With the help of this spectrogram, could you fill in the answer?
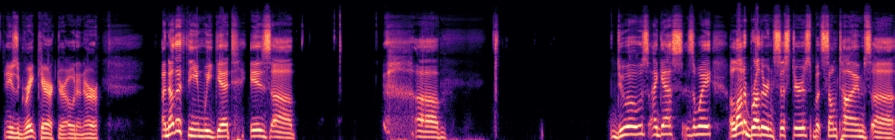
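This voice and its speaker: A man's voice: fairly high pitch, normal speed, no echo, studio quality. A man hosting a casual review, explaining things in an enthusiastic, emphatic, teacherly way. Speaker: host and book reviewer. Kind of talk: casual comic review commentary.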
